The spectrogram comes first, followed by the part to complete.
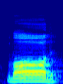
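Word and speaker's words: ض: তারপর আসি দদ।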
